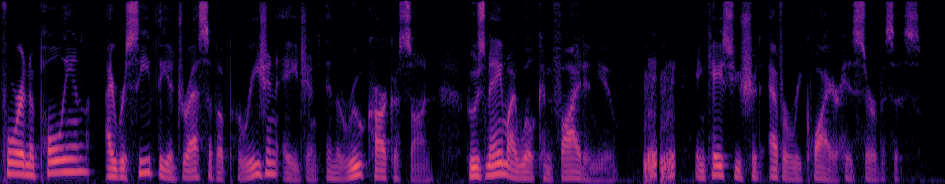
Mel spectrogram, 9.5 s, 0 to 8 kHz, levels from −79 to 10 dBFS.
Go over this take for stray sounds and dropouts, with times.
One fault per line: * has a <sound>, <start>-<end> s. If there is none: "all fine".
* has a laugh, 6.4-6.8 s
